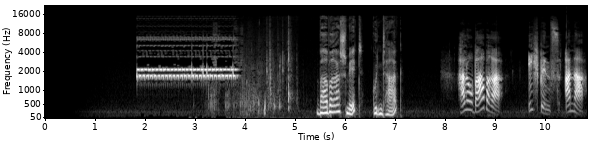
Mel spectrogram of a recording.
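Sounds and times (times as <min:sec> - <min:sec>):
telephone ringing with an electronic trill: 0:01.8 - 0:04.1
faint handling noises: 0:03.1 - 0:05.2
speech: 0:05.4 - 0:07.2, 0:08.3 - 0:10.8.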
